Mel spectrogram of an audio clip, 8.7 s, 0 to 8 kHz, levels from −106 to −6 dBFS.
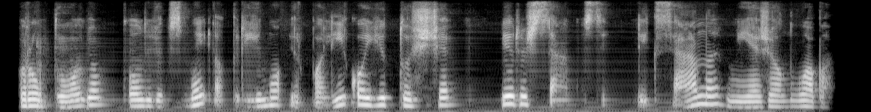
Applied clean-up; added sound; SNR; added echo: neural mask model DeepFilterNet 3.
